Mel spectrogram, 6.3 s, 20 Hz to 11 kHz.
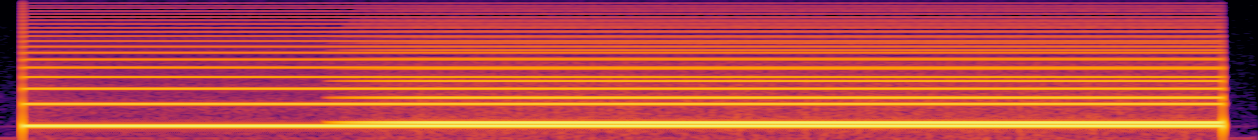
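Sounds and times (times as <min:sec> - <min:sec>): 
grosse terz harmonie organ tone: 0:00.1 - 0:06.2.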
